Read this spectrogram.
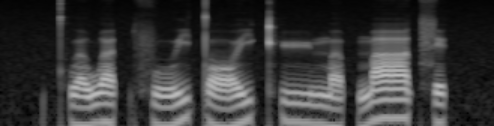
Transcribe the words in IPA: kʷʰ ɐ˨˧ w ɐ˨˥ t̚ f uː˨˥ j t̪ ɔː˨˥ j kʰ yː˧ m ɐ˨ p̚ m aː˥ t͡s ɪ˥ k̚

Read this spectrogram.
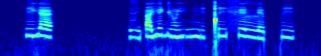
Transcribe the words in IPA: i˦˥ j æ˥˩ | z i̤˩˧ ʔ a˦˥ j e˥˧ d͡ʒ ũ˩˧ j i̤˥˧ ŋ i˩˧ ǃ i˦˥ x e˥˧ lː e˨˩ pː i˥˩

